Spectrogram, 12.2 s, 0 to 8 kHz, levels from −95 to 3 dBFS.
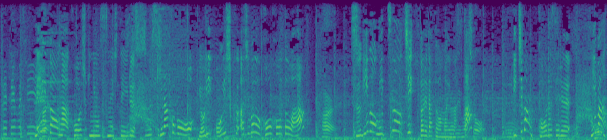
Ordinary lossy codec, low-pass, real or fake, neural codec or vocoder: none; none; real; none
